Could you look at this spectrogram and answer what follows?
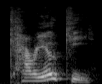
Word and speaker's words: karaoke: believe peace and briefcase finally there are some special words in english where e is at the end of the word and it's pronounced e usually they're words that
